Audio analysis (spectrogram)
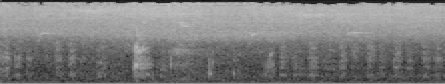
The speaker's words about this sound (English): What is that sound? Wait, are those snakes?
